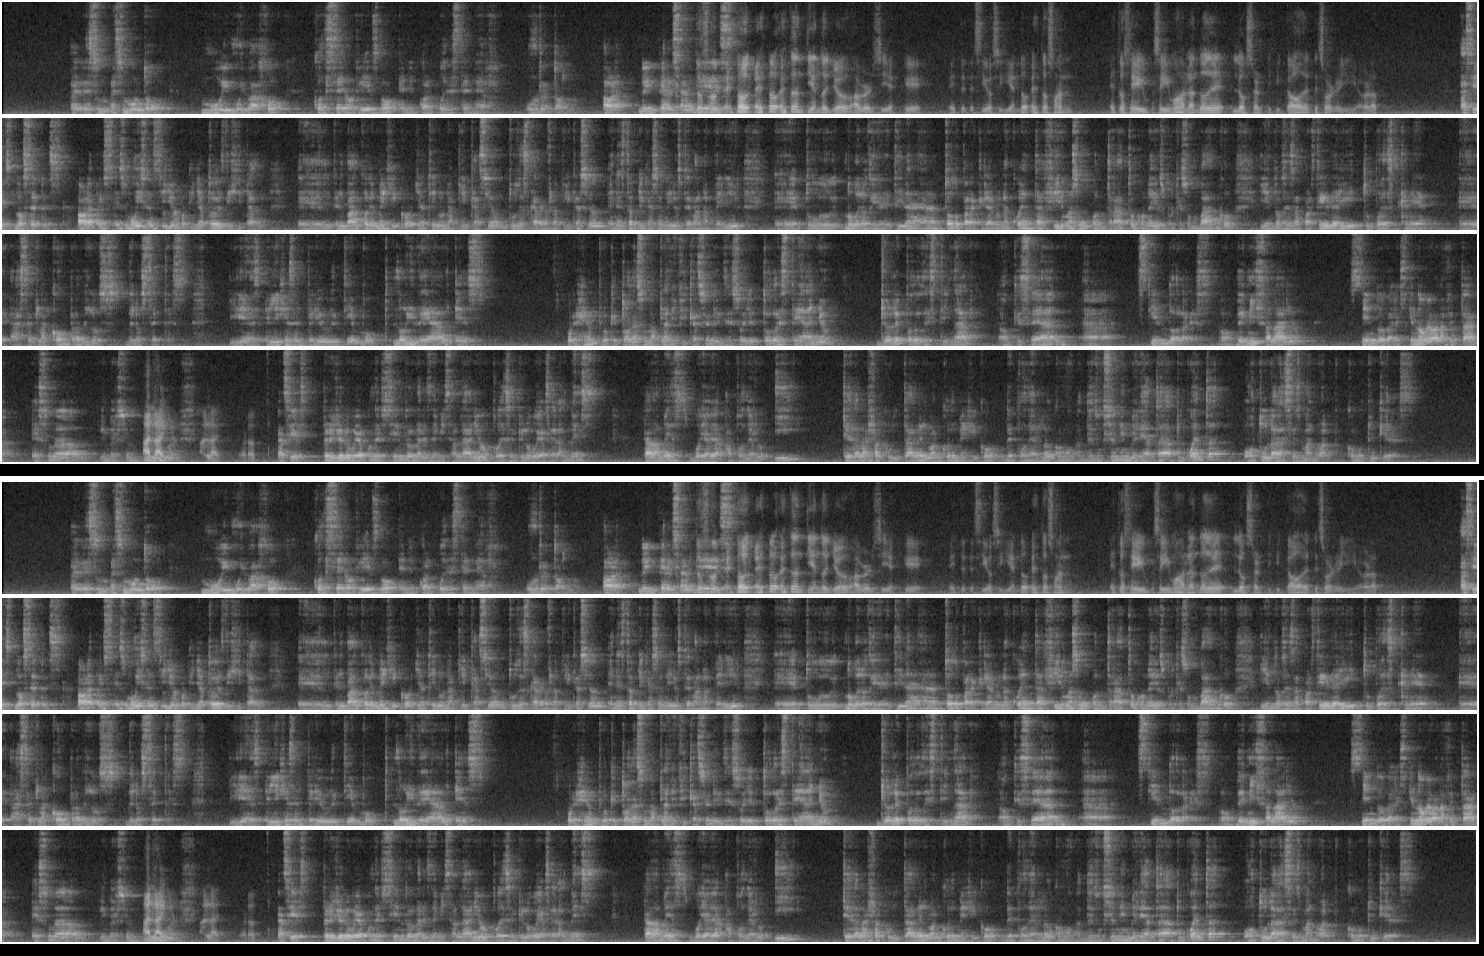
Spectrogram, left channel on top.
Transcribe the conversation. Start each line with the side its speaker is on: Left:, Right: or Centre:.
Right: eh, es un, es un monto muy, muy bajo, con cero riesgo, en el cual puedes tener un retorno. Ahora, lo interesante
Left: Claro, Sí, estos son,
Right: es
Left: sí, esto, sí, sí. esto, esto entiendo yo, a ver si es que este te sigo siguiendo. Estos son, estos segui- seguimos hablando de los certificados de tesorería, ¿verdad?
Right: Así es, los CETES. Ahora, es, es muy sencillo
Left: Ajá.
Right: porque ya todo es digital. El, el Banco de México ya tiene una aplicación, tú descargas la aplicación, en esta aplicación ellos te van a pedir eh, tu número de identidad, todo para crear una cuenta, firmas un contrato con ellos porque es un banco y entonces a partir de ahí tú puedes cre- eh, hacer la compra de los, de los CETES. Y es- eliges el periodo de tiempo. Lo ideal es... Por ejemplo, que tú hagas una planificación y dices, oye, todo este año yo le puedo destinar, aunque sean ah, 100 dólares, ¿no? De mi salario, 100 dólares, que no me van a afectar, es una inversión
Left: Al
Right: mínima,
Left: año, al año, ¿verdad?
Right: así es, pero yo le voy a poner 100 dólares de mi salario, puede ser que lo voy a hacer al mes, cada mes voy a, a ponerlo y te da la facultad del Banco de México de ponerlo como deducción inmediata a tu cuenta o tú la haces manual, como tú quieras.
